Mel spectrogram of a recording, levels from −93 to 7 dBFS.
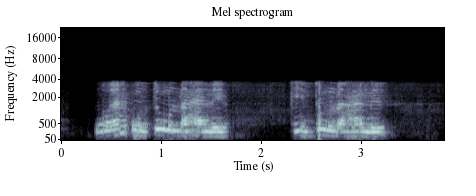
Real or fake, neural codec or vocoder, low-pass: fake; codec, 44.1 kHz, 1.7 kbps, Pupu-Codec; 3.6 kHz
